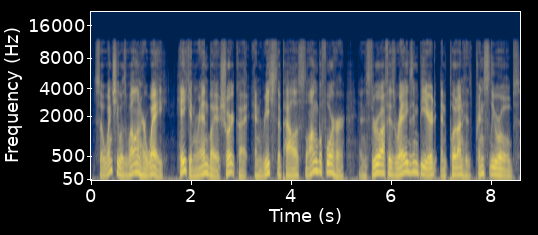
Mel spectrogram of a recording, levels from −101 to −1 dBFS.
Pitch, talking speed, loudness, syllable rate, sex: 125 Hz, 235 wpm, -18 LUFS, 5.4 syllables/s, male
